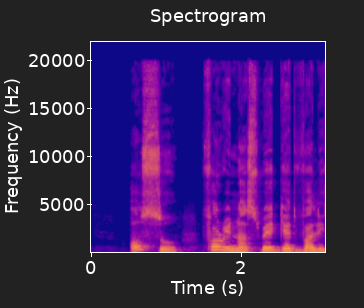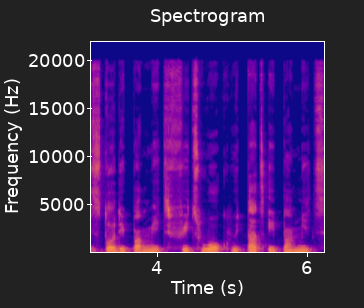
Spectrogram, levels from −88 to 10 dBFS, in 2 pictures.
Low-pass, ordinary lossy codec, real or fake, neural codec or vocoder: none; none; fake; vocoder, 48 kHz, 128 mel bands, Vocos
